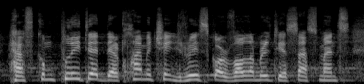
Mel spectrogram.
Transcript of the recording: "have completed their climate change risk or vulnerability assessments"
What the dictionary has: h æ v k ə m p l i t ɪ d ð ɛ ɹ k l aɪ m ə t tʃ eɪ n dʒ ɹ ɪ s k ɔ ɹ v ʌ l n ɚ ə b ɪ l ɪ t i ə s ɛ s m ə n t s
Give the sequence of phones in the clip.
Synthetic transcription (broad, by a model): h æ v k ə m p l i t ɪ d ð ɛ ɹ k l aɪ m ə t tʃ eɪ n dʒ ɹ ɪ s k ɔ ɹ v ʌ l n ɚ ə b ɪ l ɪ t i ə s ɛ s m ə n t s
